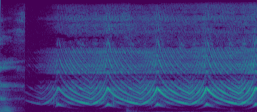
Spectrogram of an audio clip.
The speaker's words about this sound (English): That's what the fucking cop sirens drove past a few times um, Saturday night. I wonder if they were heading out towards that casino.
